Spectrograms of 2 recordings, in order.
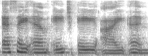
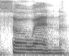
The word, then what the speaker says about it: Samhain: I just read it how it looks like it sounds. It says Samhain, the Hain. But then the pronunciation is Soen.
